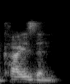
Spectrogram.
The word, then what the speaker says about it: kaizen: start improving it k a i z n kaizen that's how you spell it it's cons japanese principle philosophy they just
